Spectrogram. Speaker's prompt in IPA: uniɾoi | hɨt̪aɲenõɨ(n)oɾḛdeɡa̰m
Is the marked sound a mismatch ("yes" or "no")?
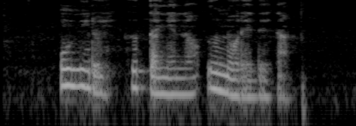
no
